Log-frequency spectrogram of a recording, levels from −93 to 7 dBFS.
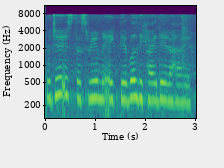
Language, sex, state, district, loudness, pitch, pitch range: Hindi, female, Arunachal Pradesh, Papum Pare, -16 LUFS, 255 Hz, 245-265 Hz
